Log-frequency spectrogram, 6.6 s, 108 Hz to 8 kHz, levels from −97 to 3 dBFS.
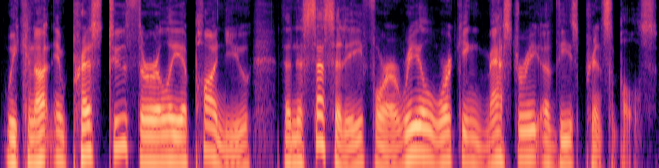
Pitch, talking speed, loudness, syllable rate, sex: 120 Hz, 155 wpm, -18 LUFS, 5.0 syllables/s, male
